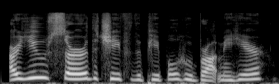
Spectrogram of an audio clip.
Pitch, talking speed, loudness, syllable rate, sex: 235 Hz, 255 wpm, -17 LUFS, 5.9 syllables/s, female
